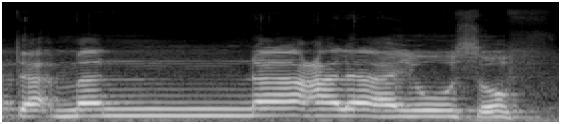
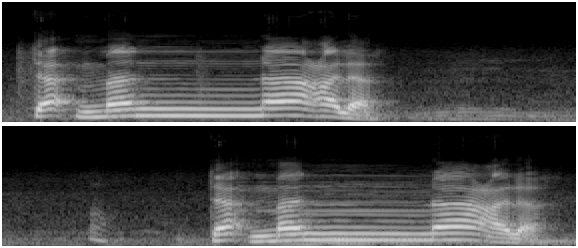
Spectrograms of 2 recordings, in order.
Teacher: النون المشدده حركتين، الحركة الأولى بجيبها عادي ولا في مشكلة، بالحركة الثانية بضم الشفايف إلى الأمام، تأمنا على هذا الإشمام.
